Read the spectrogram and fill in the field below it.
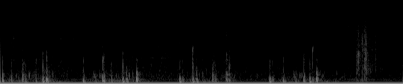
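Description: A hatchet chops at wood with dull knocks.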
